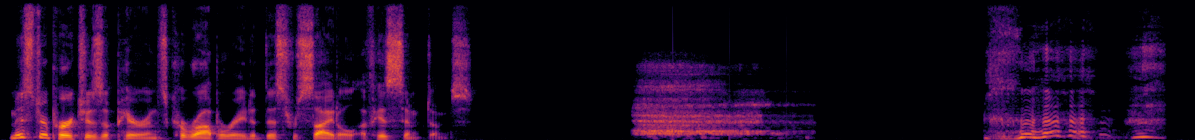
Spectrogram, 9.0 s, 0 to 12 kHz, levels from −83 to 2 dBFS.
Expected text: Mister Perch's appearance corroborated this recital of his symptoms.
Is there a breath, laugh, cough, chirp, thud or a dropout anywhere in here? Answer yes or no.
yes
